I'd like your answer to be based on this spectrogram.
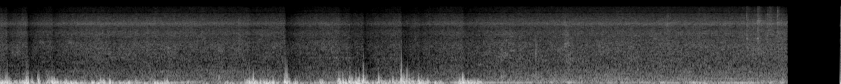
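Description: Strong wind buffets the microphone outdoors in Imelda's Garden, a loud continuous rumbling roar with gusty surges that eases toward the end before cutting off.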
